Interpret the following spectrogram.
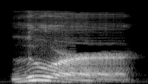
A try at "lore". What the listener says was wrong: Not too bad. The R sound is a little bit weak, but it sounds better.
